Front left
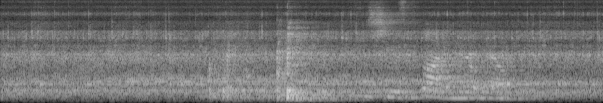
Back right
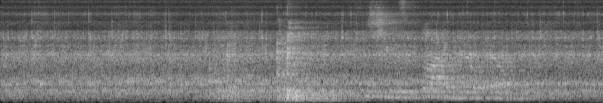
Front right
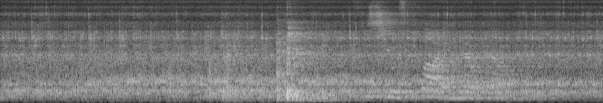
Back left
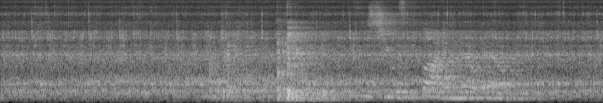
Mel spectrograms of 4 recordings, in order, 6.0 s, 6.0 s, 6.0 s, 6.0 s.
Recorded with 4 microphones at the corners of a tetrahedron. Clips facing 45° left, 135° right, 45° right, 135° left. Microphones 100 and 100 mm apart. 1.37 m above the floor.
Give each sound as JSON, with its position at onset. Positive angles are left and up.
{"t": 2.1, "sound": "running footsteps", "azimuth_deg": -10, "distance_m": 3.5}
{"t": 3.5, "sound": "a woman speaking", "azimuth_deg": -10, "distance_m": 3.5}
